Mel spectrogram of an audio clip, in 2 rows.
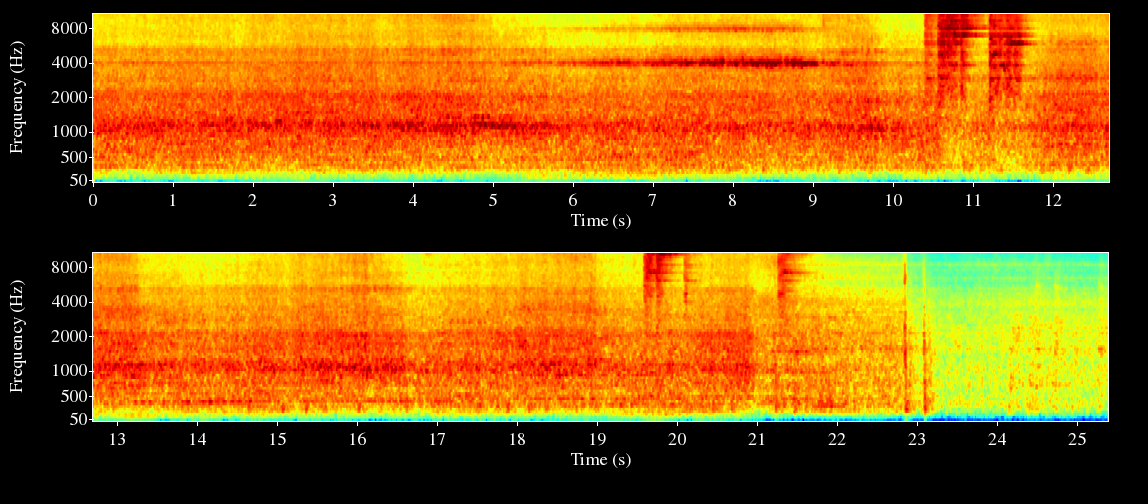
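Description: KTR 8000 series Tango Explorer diesel railcar train pulling out and running past at close range: engine and wheels rumbling on the rails, with a few sharp clacks from the wheels. The sound falls away near the end as the train leaves.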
